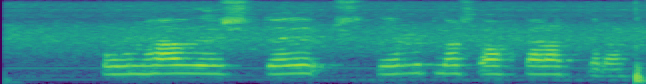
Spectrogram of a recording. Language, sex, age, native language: Icelandic, male, 10, Icelandic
